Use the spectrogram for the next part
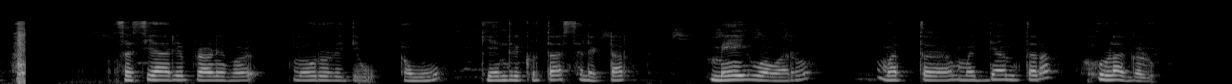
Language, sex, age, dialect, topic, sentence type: Kannada, male, 18-24, Northeastern, agriculture, statement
